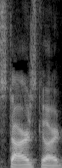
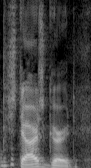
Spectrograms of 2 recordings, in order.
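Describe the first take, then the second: First: The name has an English-style pronunciation. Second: The name has a Swedish-style pronunciation. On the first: "he actually says he prefers Starsgard" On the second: "in Swedish what his name actually is pronounced"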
